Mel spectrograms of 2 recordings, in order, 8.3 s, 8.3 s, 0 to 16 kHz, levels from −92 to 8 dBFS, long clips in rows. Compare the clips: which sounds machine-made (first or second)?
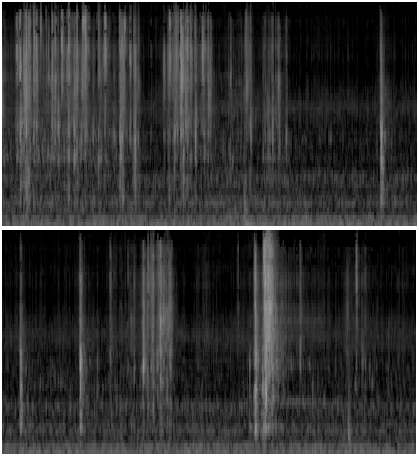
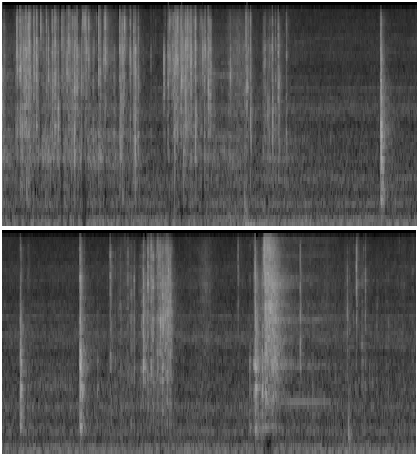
first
